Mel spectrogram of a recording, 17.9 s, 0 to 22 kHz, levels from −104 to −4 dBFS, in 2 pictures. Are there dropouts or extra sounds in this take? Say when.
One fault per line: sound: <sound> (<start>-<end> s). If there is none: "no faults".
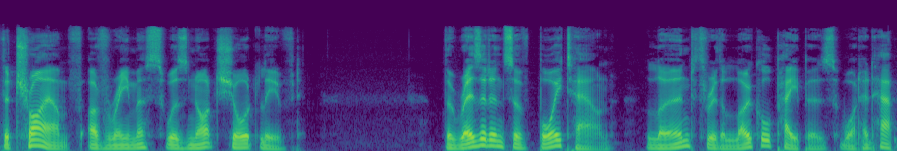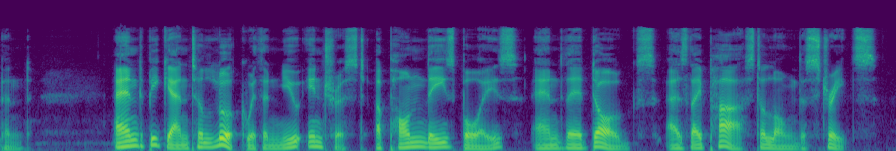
no faults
